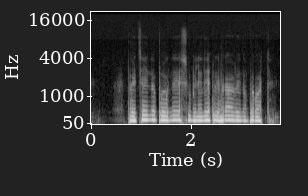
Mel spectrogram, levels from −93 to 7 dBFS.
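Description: No technical faults can be heard anywhere in the recording.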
